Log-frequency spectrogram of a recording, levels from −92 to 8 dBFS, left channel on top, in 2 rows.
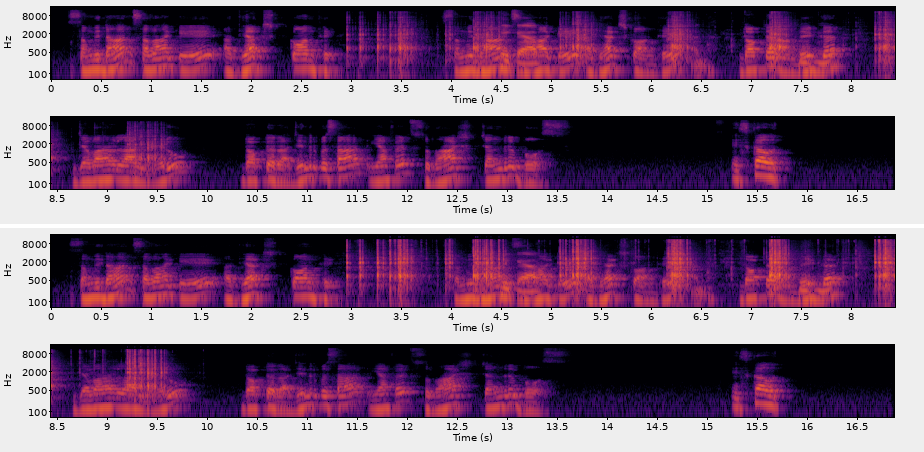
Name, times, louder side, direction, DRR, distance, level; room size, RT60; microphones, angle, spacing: voice 1, 0.3-2.9 4.0-6.4 6.9-7.9 8.7-9.8 10.3-13.5, left 2 dB, 85° left, 2.7 m, -39 dB
sound 1, 3.0-4.6 5.1-5.5 5.8-5.9 6.2-6.8 7.2-7.6 7.9-9.6, right 8 dB, 70° right, 0.6 m, -33 dB
voice 2, 4.5-4.9 6.4-6.5 7.5-7.9 15.3-15.9, left 2 dB, 50° left, 1.0 m, -37 dB
27.5 x 10.0 x 3.7 m
head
